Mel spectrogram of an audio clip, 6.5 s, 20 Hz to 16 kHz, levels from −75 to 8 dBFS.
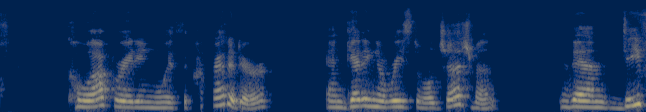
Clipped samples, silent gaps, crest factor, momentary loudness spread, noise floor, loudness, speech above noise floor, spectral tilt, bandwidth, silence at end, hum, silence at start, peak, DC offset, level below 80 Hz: under 0.1%; none; 18 dB; 13 LU; -75 dBFS; -27 LUFS; 49 dB; -5.5 dB/octave; 11.5 kHz; 0 s; none; 0.7 s; -10 dBFS; under 0.1%; -64 dBFS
